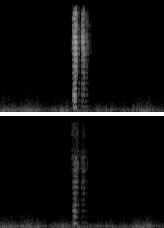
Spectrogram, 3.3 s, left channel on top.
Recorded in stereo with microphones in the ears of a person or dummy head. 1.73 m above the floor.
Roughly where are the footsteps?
I don't hear footsteps.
